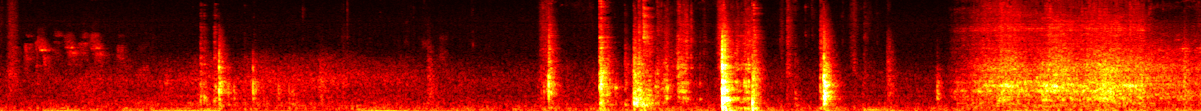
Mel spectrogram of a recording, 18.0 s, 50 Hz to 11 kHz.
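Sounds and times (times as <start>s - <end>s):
pencil scratching on wood: 14.3s - 17.3s.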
